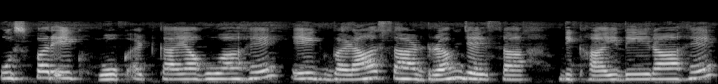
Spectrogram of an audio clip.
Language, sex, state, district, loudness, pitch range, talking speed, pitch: Hindi, female, Punjab, Fazilka, -16 LUFS, 230-270 Hz, 135 wpm, 245 Hz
